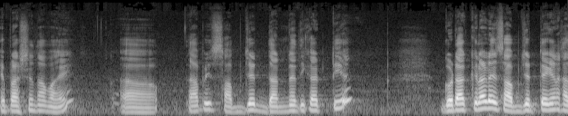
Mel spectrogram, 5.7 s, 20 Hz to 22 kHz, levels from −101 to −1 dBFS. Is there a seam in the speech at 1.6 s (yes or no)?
no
